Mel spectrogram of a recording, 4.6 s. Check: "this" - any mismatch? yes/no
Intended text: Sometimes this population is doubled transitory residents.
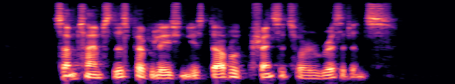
no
